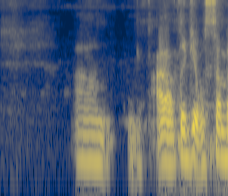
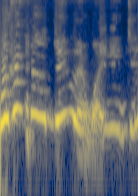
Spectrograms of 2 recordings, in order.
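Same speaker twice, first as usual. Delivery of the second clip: much higher, incredulous squeak; mock disbelief at the strange voices; baffled; 4 dB louder, faster than usual. Asking the voices what they're doing, incredulous. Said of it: "it's like".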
